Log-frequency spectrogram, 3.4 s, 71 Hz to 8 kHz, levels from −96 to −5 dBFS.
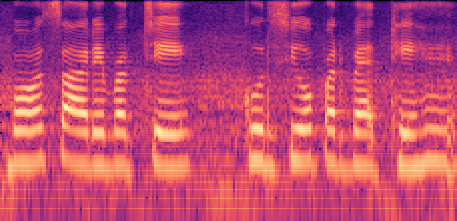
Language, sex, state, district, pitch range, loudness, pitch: Hindi, female, Haryana, Charkhi Dadri, 235-255 Hz, -15 LUFS, 240 Hz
